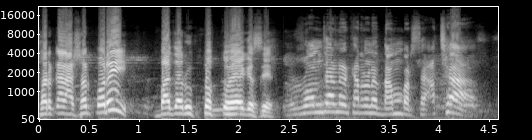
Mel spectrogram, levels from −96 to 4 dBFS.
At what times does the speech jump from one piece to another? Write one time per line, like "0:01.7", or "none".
0:02.5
